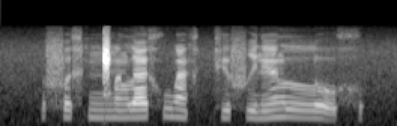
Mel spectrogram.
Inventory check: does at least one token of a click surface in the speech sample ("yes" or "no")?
yes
